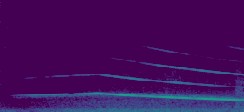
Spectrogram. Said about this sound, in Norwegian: Det er en stor tragedie hver gang det skjer. Sirenene uler og nødetatene er på vei til en dødsulykke.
